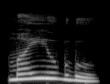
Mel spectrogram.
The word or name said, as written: ಮೈಯುಬ್ಬು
